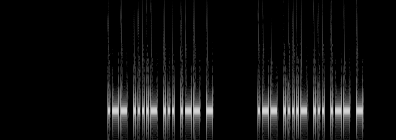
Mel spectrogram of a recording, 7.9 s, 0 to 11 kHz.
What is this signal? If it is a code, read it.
Morse code, heard as a keyed tone, about 28 wpm, 700 Hz. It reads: W4SWT W4SWT
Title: USA Call Signs - 5 Characters - Repeated 2x - 28wpm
